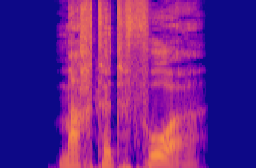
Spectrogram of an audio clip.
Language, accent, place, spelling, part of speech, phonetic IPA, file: German, Germany, Berlin, machtet vor, verb, [ˌmaxtət ˈfoːɐ̯], De-machtet vor.ogg
- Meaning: inflection of vormachen: 1. second-person plural preterite 2. second-person plural subjunctive II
